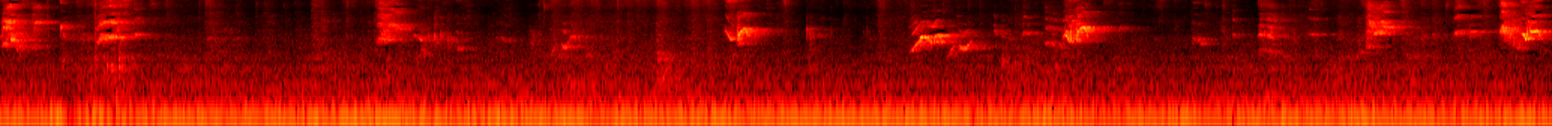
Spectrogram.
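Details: Fischer's lovebirds make sharp, piercing chirps and short rasping squawks at irregular intervals, a few louder shrill notes standing out, with a constant low hum behind.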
